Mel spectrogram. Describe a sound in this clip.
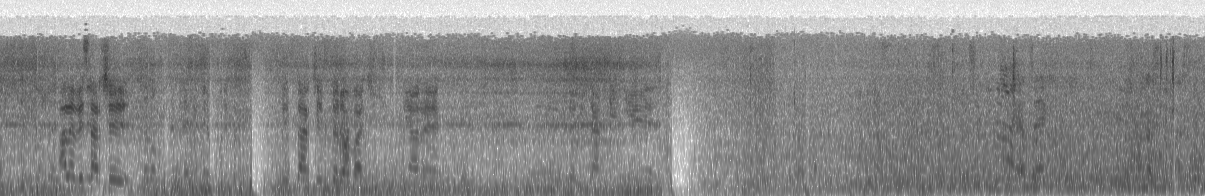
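A man speaks nearby, raising his voice over the wind.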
